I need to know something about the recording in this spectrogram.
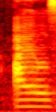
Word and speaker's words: Isla: I was like so 100% sure in the first video talking about Lightlark that I was pronouncing Isla's name correctly. I don't know where I got the pronunciation that I got. Like, I thought it was correct, but it's Isla.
